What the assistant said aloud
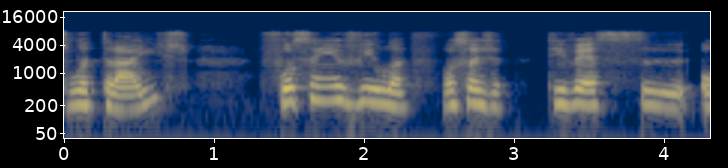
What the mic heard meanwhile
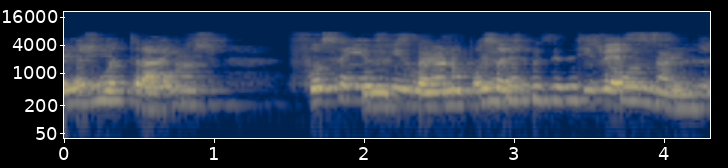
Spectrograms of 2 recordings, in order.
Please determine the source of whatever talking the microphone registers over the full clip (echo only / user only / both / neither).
both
